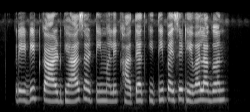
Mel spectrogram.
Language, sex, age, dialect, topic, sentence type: Marathi, female, 25-30, Varhadi, banking, question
